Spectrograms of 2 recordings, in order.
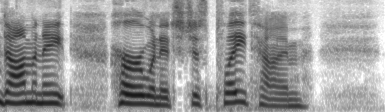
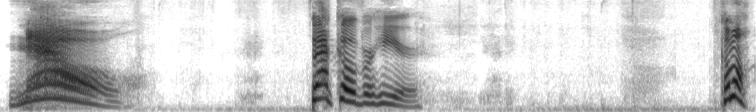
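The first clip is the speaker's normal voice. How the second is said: sharp high calls, louder, dragging the vowels; calling dogs; 6 semitones higher, 3 dB louder, slower than usual. Real, not acted. Owner calling the dogs back in from the yard, loud and commanding. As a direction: make them come back now.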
